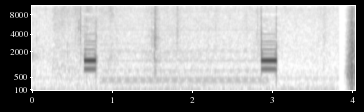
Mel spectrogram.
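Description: Telephone line tones: a short, loud touch-tone beep, then a quieter, steady two-note dial tone for about two seconds, then another touch-tone beep. The tones signal that the call has been hung up.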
